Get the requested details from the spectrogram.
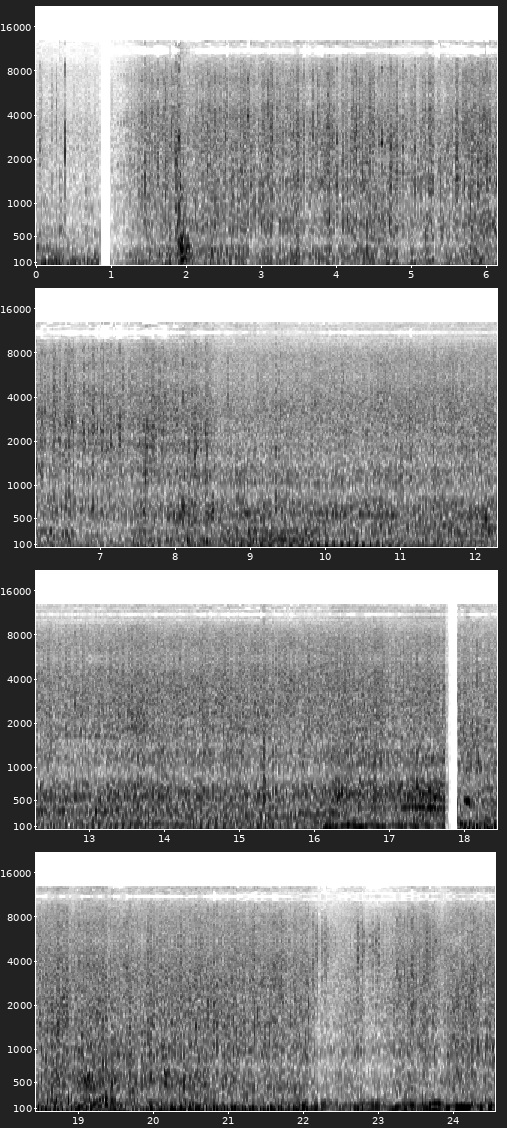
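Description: Tyres churn through thick mud.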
